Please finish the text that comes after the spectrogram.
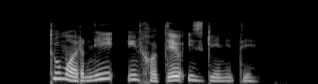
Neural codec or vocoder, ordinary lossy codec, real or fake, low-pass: codec, 16 kHz, 4 kbps, FreqCodec, larger model; none; fake; none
